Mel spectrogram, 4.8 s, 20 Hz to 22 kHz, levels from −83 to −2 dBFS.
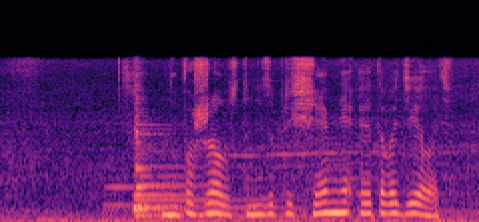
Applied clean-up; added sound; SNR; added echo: none; Guitar; 5 dB; none.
